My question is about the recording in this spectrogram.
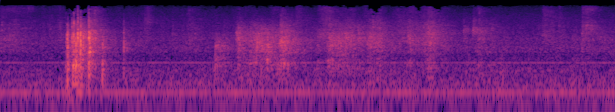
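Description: A kitchen cupboard door knocks shut about a second in, followed by faint handling sounds over a steady low hum.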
